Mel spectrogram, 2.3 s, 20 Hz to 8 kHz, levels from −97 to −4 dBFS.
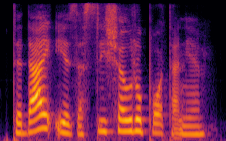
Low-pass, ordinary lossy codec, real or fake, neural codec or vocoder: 7.2 kHz; AAC, 48 kbps; fake; codec, 16 kHz, 1 kbps, X-Codec, HuBERT features, trained on LibriSpeech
